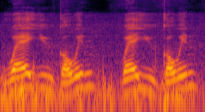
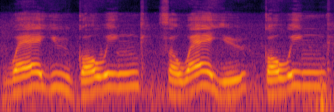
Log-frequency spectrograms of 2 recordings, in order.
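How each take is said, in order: First: "Where you going?" with "going" quick, rising at the end; roadman way. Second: Slow, even "Where you going?"; fifty-fifty normal way. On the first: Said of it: "the roadman way would be". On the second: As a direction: give "Where you" and "going" equal, drawn-out time. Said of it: "normal English way would be fifty fifty". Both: Shown as a demonstration.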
